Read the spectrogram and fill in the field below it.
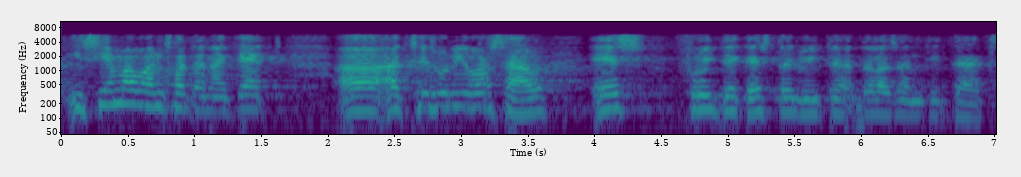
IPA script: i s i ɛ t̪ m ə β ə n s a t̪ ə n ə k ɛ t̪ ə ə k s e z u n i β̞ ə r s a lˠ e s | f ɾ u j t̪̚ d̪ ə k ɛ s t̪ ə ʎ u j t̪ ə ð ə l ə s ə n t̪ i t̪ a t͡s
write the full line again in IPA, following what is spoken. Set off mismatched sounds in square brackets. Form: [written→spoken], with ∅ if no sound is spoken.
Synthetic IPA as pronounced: i s i ɛ [t̪→∅] m ə β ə n s a t̪ ə n ə k ɛ t̪ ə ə k s e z u n i β̞ ə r s a lˠ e s | f ɾ u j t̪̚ d̪ ə k ɛ s t̪ ə ʎ u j t̪ ə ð ə l ə [s→z] ə n t̪ i t̪ a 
